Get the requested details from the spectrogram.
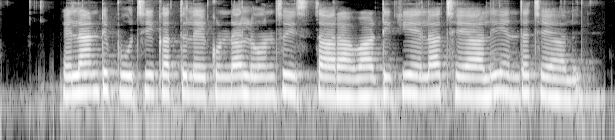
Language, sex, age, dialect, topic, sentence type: Telugu, female, 18-24, Telangana, banking, question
